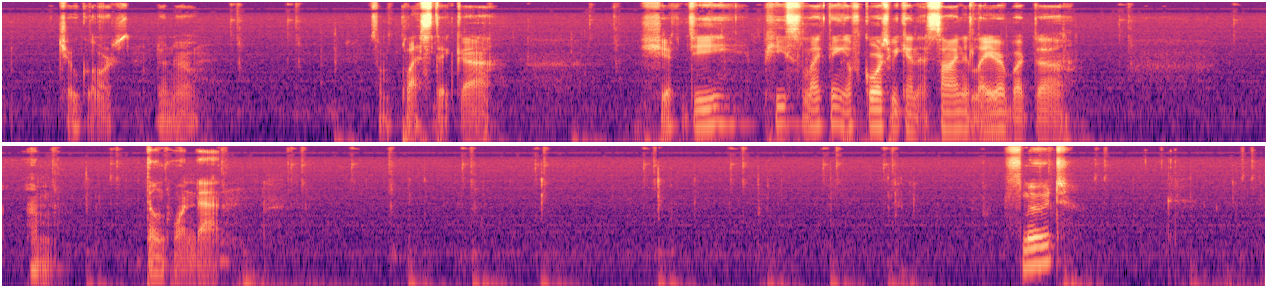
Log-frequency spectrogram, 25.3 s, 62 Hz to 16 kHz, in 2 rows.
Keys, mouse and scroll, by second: 0.0 middle click, 3.3 Tab, 3.9 click, 5.8 b, 6.4 shift+d, 6.7 click, 7.4-8.5 right drag, 7.8 p, 8.5 Tab, 9.3 s, 10.0 Tab, 10.6 s, 11.3-13.8 drag, 11.3 right click, 13.6 e, 15.1 s, 15.6-17.1 drag, 16.9 s, 17.4 e, 18.2 s, 19.4 e, 20.2-24.4 drag, 20.3 e, 21.0 s, 21.6 Tab, 21.6 z, 23.7 right click, 24.5 Tab, 24.9 z.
